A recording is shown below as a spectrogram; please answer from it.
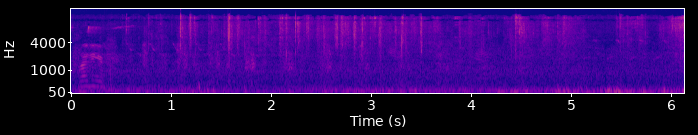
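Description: A short call right at the start, then a dog running across grass and dry leaves: quick, irregular footfalls and leaf crunches, over a low wind rumble.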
